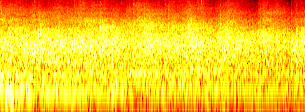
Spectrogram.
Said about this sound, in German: Und wir geben dem Herrn einen Applaus.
